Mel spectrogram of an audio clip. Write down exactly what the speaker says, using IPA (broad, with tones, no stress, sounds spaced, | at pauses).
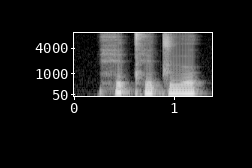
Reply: h e˦˥ t̚ t̪ʰ e˨˩ t̚ s ɨ˧ ə̯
